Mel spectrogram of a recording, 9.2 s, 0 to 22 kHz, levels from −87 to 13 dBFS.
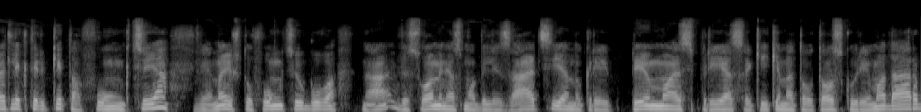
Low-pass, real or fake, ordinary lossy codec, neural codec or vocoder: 10.8 kHz; real; AAC, 48 kbps; none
